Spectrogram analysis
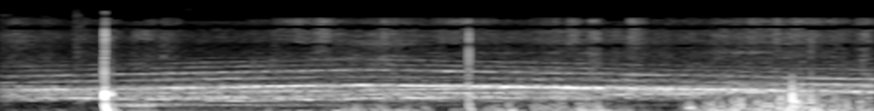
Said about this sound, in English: This is the air raid siren alert. Every ping that you hear is another air raid siren. Simply all of Israel, except for the north, right now is under active missile attacks.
